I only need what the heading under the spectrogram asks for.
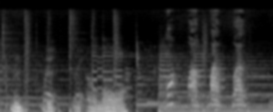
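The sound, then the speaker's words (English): A voice imitates the golden hen from a story about Jack and the golden eggs, with a string of wavering clucks and warbling squawks, pausing briefly partway through before several more choppy calls. “that kind of sounds like a chicken that's been stuck in a hole or something.”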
